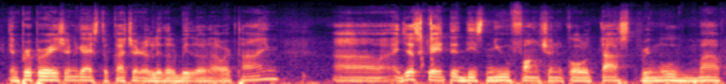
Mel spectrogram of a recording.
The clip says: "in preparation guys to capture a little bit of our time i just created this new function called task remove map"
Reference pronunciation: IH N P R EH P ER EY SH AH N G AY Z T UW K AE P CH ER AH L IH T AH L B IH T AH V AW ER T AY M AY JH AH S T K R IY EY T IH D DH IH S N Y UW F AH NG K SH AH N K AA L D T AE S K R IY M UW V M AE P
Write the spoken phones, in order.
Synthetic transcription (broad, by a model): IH N P R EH P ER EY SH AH N G AY S T UW K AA CH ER AH L IH T AH L B IH T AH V AW ER T AY M AY JH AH S K R IY EY T IH D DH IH S N Y UW F AH NG K SH AH N K AA L D T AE S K R IY M UW V M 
